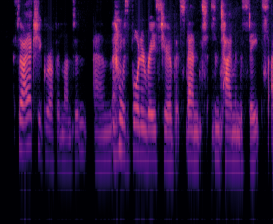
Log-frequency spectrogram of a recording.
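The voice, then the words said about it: American-influenced accent, not local London. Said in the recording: “your accents. You're not from around these ear parts. ... that's where the accent came from, and it stuck.”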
